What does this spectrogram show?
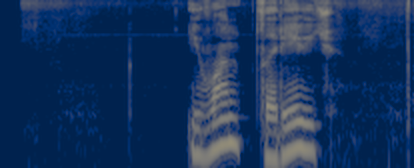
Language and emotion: Russian, neutral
